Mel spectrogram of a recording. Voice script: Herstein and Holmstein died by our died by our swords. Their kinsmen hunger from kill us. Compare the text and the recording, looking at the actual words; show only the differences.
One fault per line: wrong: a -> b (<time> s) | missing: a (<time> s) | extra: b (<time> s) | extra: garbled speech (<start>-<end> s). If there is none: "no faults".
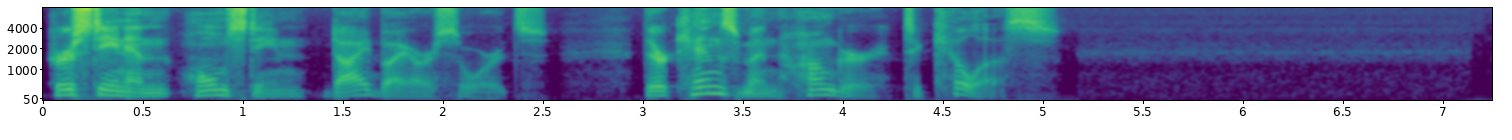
missing: died by our (2.0 s)
wrong: from -> to (4.3 s)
